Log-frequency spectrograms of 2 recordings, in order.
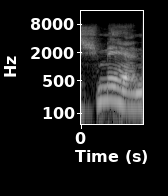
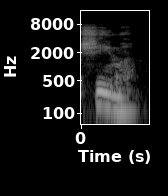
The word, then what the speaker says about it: Shmear: us please yes and it's the shmear room but you were close Okay I have to get the pronunciation correct you were very close shmir not Shima but you you yeah shmir but you you were you were right there in the in the ballpark Captain Jim and yes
